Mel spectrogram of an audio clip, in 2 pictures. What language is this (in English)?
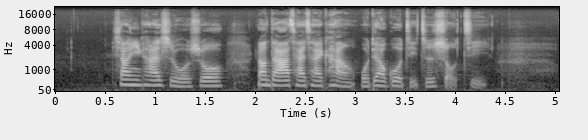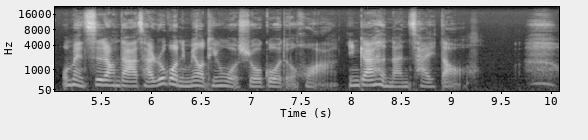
Chinese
